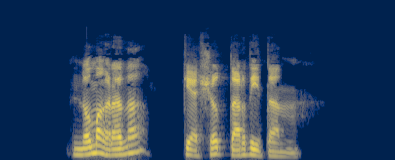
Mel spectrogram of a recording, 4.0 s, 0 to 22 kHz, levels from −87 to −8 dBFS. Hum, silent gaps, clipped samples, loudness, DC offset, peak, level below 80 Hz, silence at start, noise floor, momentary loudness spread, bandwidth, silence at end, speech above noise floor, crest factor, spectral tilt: none; none; under 0.1%; -17 LUFS; under 0.1%; 0 dBFS; -64 dBFS; 0.75 s; under -90 dBFS; 9 LU; 9 kHz; 1 s; over 72 dB; 20 dB; -5.5 dB/octave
